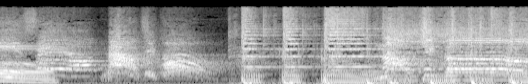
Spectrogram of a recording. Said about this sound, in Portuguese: aí o Alisson na pequena área sozinho, mandou pro fundo do gol, explosão da torcida, Alvirrubra hexacampeão de Pernambuco!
